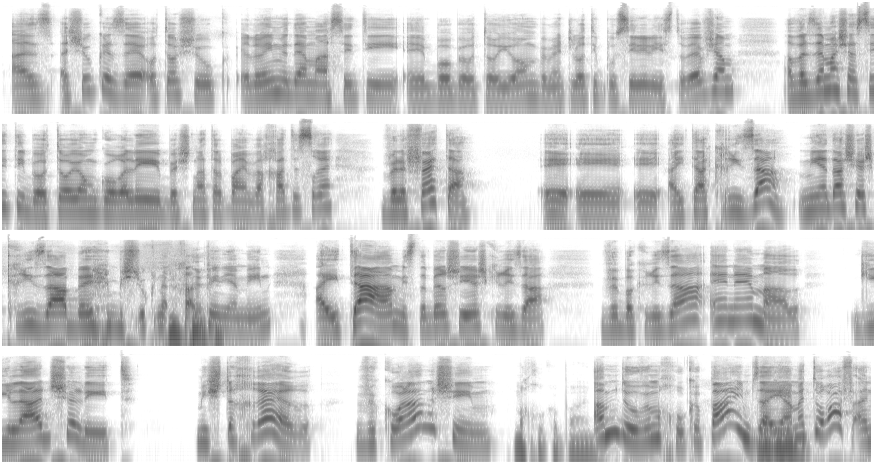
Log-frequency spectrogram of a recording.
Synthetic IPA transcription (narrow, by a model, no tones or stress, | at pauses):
ʔazaʃukaze̞ʔo̞to̞ʃuke̞lo̞imjo̞deamaːsitiebo̞beo̞to̞jo̞mbe̞ːme̞tlo̞tipusilileisto̞ve̞vʃam | ʔavalze̞maʃeasitibeo̞to̞jo̞mɡo̞ʁalibeʃnatalpaimveaχatesʁe̞ | ve̞lefe̞ta | ʔeʔʔajtakʁizamijadaʃejeʃkʁizabebeʃuknaχabenjamin | ajtamist̪abe̞ʁʃejeʃkʁiza | vebakʁizaʔene̞ːmaʁ | ɡiladʃalit | miʃtaχʁeʁ | veko̞laːnaʃimmaχukapaimamduvemaχukapaimzeajame̞to̞ʁafan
